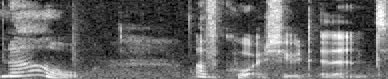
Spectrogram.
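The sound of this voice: A woman puts on a character voice at an extremely high pitch, with big pitch swings. She goes at a very slow pace over faint background noise.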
